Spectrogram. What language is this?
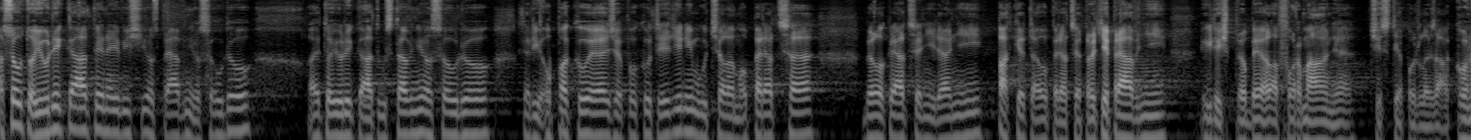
Czech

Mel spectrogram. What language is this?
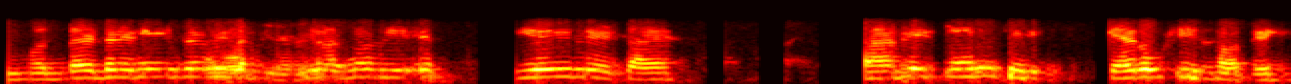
Sindhi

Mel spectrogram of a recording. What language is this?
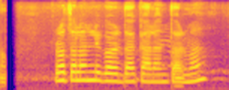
Nepali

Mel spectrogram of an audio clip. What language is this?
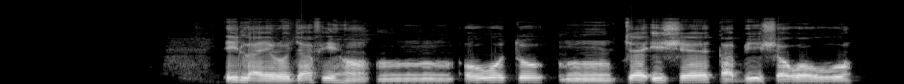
Yoruba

